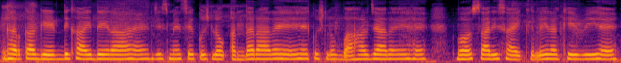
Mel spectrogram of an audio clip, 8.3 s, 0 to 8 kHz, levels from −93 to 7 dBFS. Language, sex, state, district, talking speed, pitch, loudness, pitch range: Hindi, female, Bihar, West Champaran, 195 wpm, 210 Hz, -14 LUFS, 205-215 Hz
